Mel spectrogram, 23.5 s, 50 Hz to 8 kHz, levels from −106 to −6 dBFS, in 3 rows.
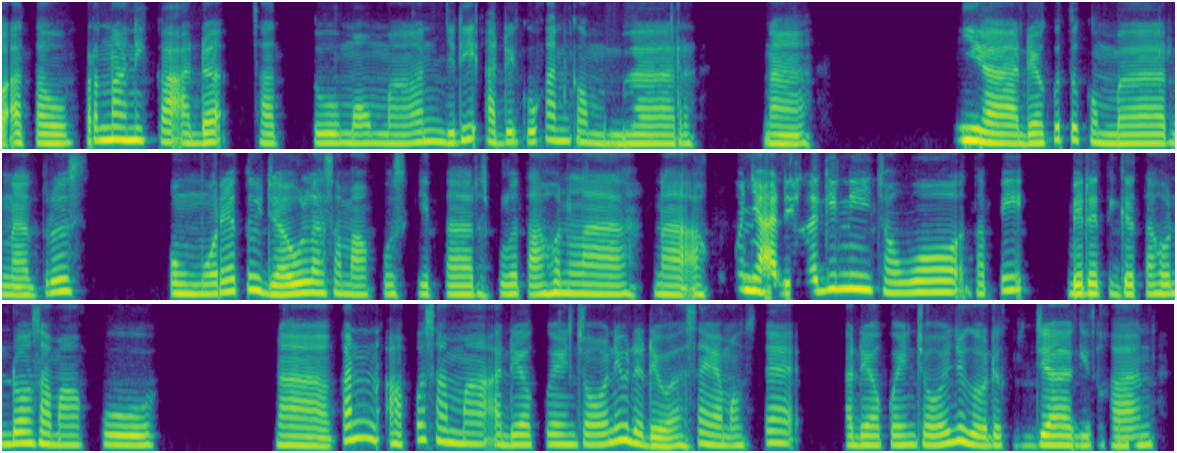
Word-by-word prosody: atau 185 -1 0
pernah 245 +2 +5
nih, 245 -1 +6
Kak, 215 -4 -1
ada 195 +2 +2 0.3
1 185 0 -3
momen. 185 +3 -2
Jadi 245 +7 -1
adikku 205 0 -3
kan 240 -2 -1
kembar. 175 -2 -2 0.5
Nah 175 -1 +1 1.0
iya, 200 -7 +7
adik 185 +2 0
aku - - -1
tuh 250 - -1
kembar. 180 -2 -1
Nah, 170 -1 -1
terus, 230 +7 0 0.6
umurnya 195 +3 +1
tuh 270 -1 +3
jauh 185 +1 +5
lah 210 -1 +3
sama 190 -4 -3
aku, 185 - -7
sekitar 180 +1 -4
10 185 +3 -3
tahun, 195 +3 +1
lah. 185 -2 -1
Nah, 180 -2 -1
aku - - -46
punya 260 -5 +5
adik 200 0 +1
lagi 275 +4 +3
nih, 285 -2 +5
cowok, 225 +1 +1
tapi 255 +8 -4 0.3
beda 190 +1 +4
3 190 0 -3
tahun 190 +1 0
doang 225 - +4
sama 190 -3 0
aku. 185 -1 0 0.9
Nah, 180 -3 +1
kan, 305 +2 +2
aku 215 +7 -3
sama 220 -7 -1
adik 195 0 0
aku 200 - -4
yang 195 - 0
cowok 195 -1 -1
ini - - +3
udah 220 - +2
dewasa, 170 +3 0
ya. 190 - 0
Maksudnya, 220 +6 -5 0.3
adik 185 0 0
aku 190 -1 -2
yang 195 - -2
cowok 190 0 +1
juga 240 -7 +4
udah 180 - -4
kerja, 175 +3 +1 0.2
gitu 180 +1 -6
kan. 175 +2 -2
190 Hz, 165 wpm, -18 LUFS, 180-215 Hz, 1.0 s, iya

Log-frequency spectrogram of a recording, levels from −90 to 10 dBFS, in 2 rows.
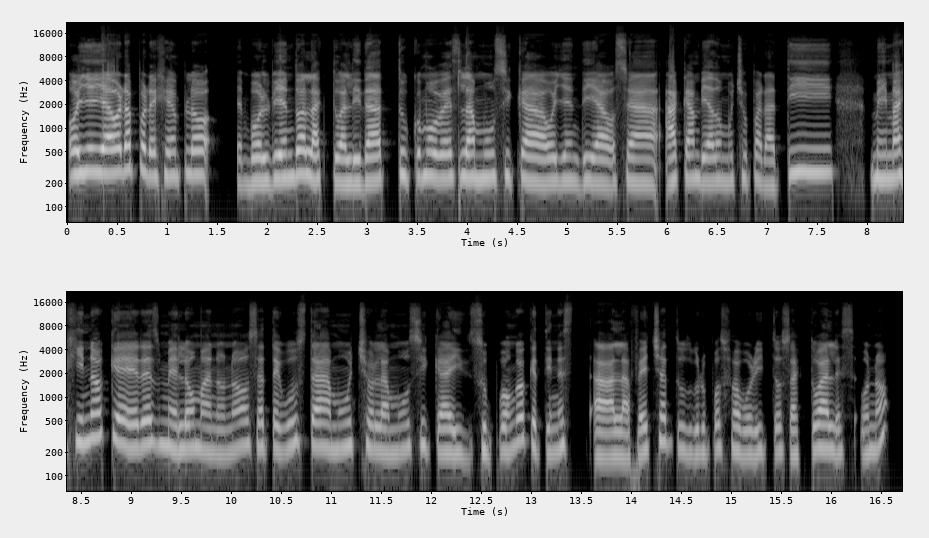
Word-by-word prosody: Oye, 260 +3 +5
y 275 - +8
ahora, 275 +2 +8
por 285 -3 +2
ejemplo, 245 +1 +1 0.3
volviendo 210 +4 +3
a 260 - +6
la 235 -4 +5
actualidad, 210 0 +2
¿tú 255 -2 -2
cómo 240 +1 +1
ves 230 +1 0
la 235 -1 +4
música 230 -3 +1
hoy 210 +1 -1
en 210 -2 -5
día? 205 -1 +1
O 185 - -3
sea, 205 -1 0
ha 205 +2 +4
cambiado 215 -2 0
mucho 215 +1 -8
para 200 -4 -3
ti. 275 +6 -1 0.3
Me 235 -1 -1
imagino 260 +7 +2
que 255 -6 +3
eres 250 +3 +2
melómano, 215 -4 -1
¿no? 220 +4 -3
O 245 - -4
sea, 230 -1 -4
te 220 -1 -3
gusta 235 0 -1
mucho 225 +2 -4
la 205 -2 -1
música 205 0 -3
y 190 -2 -5
supongo 205 +6 -2
que 235 -6 -3
tienes 200 +5 -6 0.2
a 175 -1 +2
la 175 -1 0
fecha 205 - -3
tus 215 -6 -9
grupos 200 +3 -7
favoritos 200 0 -5
actuales, 205 +1 -2
¿o 190 0 -7
no? 230 - -4
220 Hz, 180 wpm, -22 LUFS, 205-245 Hz, 0.3 s, y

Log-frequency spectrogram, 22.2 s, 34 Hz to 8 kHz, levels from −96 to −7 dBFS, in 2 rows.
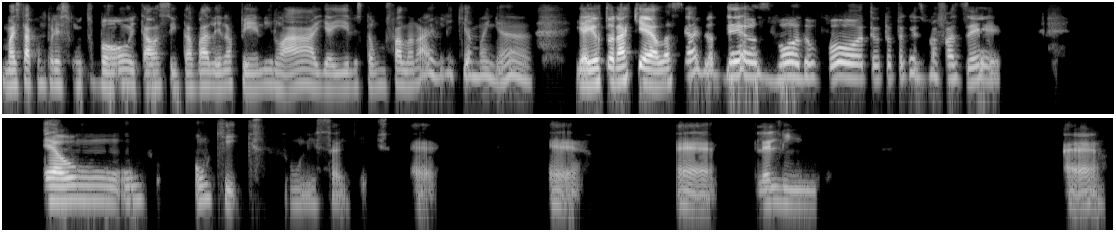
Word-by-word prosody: mas 140 -1 +2
tá 150 - +5
com 150 - -18
um - - -15
preço 145 -1 -7
muito 140 +2 -17
bom 140 +1 -2
e 140 - -6
tal 130 -1 0
assim, 130 -1 -9
está 130 +1 -5
valendo 135 +1 -2
a - - -6
pena 130 0 -7
ir 145 - -12
lá 135 +3 -1
e 130 0 -8
aí 125 +1 -6
eles 135 +1 -12
estão 130 -1 -11
me 140 - -19
falando: 140 0 -4
"Ai, - - -5
vem 230 +3 -16
aqui 230 - -14
amanhã.". 210 -2 -9 0.4
E - - +4
aí - - +10
eu 155 - +9
estou 165 +1 +4
naquelas: 150 -2 +9
"Ai, 235 +4 +2
meu - - -5
Deus, 220 0 +3
vou, 205 +1 +2
não 200 -1 -6
vou, 200 0 +2
tenho 180 +1 -11
tanta 190 0 -11
coisa 250 -4 -10
pra - - -9
fazer.". 190 -3 -4 1.6
É, 145 0 +6
hum, 145 -1 -4
um 140 +2 -13 0.6
um 155 +2 -12
Kicks, 120 -6 -16 0.2
um 65 - -21
Nissan 65 0 -17
Kicks, - - -26 0.2
é. - - -13 1.1
É. - - -8 1.0
É, - - -4 0.4
ele 120 - -7
é - - +1
lindo. 120 -3 -12 2.5
É. - - -6
145 Hz, 155 wpm, -26 LUFS, 135-190 Hz, 2.5 s, aí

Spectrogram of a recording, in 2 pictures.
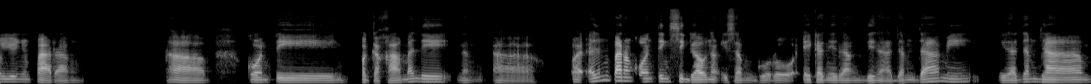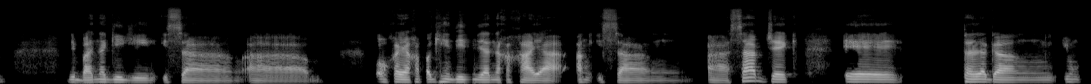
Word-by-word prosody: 'yon, 125 -1 -2
'yong 115 - -18
parang, 95 0 +2 0.8
ah, 100 -3 0 0.3
konting 100 -3 -1
pagkakamali 125 +6 0
ng, 95 -2 -12 0.2
ah 85 -4 -6 0.4
or - - 0
alam 160 +6 0
mo - - -6
'yong - - -29
parang 165 -2 +5
konting 140 -1 0
sigaw 110 -5 +2
ng 115 -1 -4
isang 100 -2 -5
guro, 95 -1 -5
eh, 105 - 0
kanilang 95 -4 -3
dinadamdami 110 - -2 0.2
dinadamdam, 110 +1 0 0.6
'di 115 - -4
ba? 105 +1 +3
Nagiging 105 -4 -1
isang, 90 -5 -2
uhm, 80 -3 -3 0.7
o - - 0
kaya 115 -3 +7
kapag 115 +2 -1
hindi 115 -1 +1
nila 110 -1 +3
nakakaya 95 -3 +4 0.2
ang - - -1
isang, 90 -1 -3 0.3
ah, 95 -1 -1
subject, 130 -8 +4 0.4
eh, 115 -2 +3 0.6
talagang 105 -3 +3
'yong 120 -1 -7
105 Hz, 110 wpm, -27 LUFS, 95-115 Hz, 0.8 s, kaya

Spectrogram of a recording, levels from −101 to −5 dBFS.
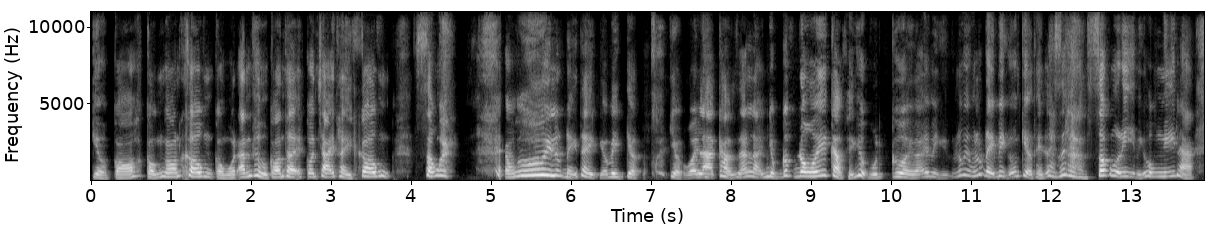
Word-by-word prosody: kiểu: 200 -5 -3
"Có 200 +5 0
có 215 -2 +1
ngon 260 +4 0
không? 265 -4 +2
Có 200 - -2
muốn 195 +2 -4
ăn 240 +7 +1
thử 320 -11 +2
con 230 +3 +2
thầy 340 0 +3
con 245 -1 -3
trai 240 -1 +2
thầy 235 -8 -3
không?" 280 +6 +2 0.5
Xong 300 +1 +4
rồi 335 - 0 0.7
eo 225 +3 -1
ơi! 355 +3 +7
Lúc 335 -1 +2
đấy 220 -4 -5
thầy, 430 - 0
kiểu 205 - -7
mình, 235 +1 0
kiểu - - +1 0.4
kiểu, 255 - -2
gọi 215 +2 +1
là, 225 -1 +3
cảm 230 -6 -3
giác 235 +2 -3
là 255 -6 -4
nhục 255 -3 -2
gấp 325 - -1
đôi 280 +1 +6
ấy, 340 0 -2
cảm - - +4
thấy, 200 - -5
kiểu, - - +2
buồn 205 +1 -5
cười 245 -5 +1
vãi. 210 +5 -4
Mình 215 -8 -13
lúc 330 +8 -10
ấy 355 - -6
mà 300 - -10
lúc 405 - -7
đấy - - +2
mình 305 -8 -7
cũng, 275 +4 -5
kiểu, - - -1
thấy 205 - -7
là 295 0 -6
rất 355 +7 -3
là 275 -7 -3 0.2
sốc 330 +1 +6
luôn 295 -6 +1
ấy. 275 -3 -6
Mình 200 - -9
cũng - - -4
không 270 0 -8
nghĩ 280 +3 -6
là 190 - -3
265 Hz, 265 wpm, -26 LUFS, 220-305 Hz, 0.7 s, ơi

